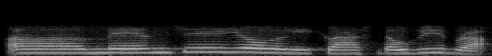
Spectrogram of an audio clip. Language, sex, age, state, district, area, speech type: Manipuri, female, 18-30, Manipur, Thoubal, rural, conversation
